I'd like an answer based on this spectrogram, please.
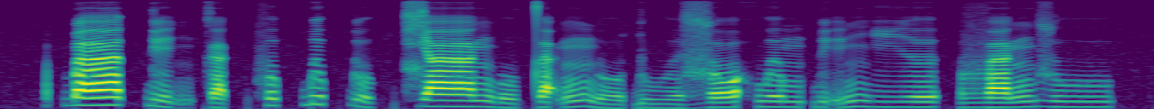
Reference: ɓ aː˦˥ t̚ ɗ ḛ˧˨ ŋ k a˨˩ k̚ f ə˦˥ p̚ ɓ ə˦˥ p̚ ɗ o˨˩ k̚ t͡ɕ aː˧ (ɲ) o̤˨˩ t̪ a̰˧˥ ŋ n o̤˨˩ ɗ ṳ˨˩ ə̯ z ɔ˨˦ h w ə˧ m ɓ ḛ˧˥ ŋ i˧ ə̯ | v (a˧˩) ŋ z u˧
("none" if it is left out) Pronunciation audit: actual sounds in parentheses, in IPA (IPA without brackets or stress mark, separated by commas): ŋ, a˨˦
